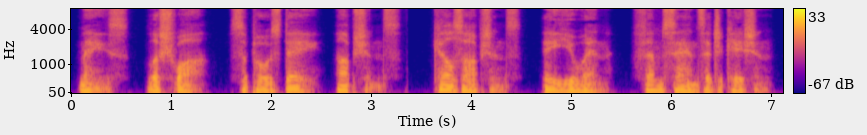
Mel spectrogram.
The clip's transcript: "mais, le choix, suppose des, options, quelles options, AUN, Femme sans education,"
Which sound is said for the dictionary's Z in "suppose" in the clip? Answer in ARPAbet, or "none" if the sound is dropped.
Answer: Z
